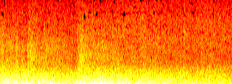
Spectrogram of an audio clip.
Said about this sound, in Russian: Внезапно над морем прокатился грохот слившихся воедино нескольких взрывов, глухих и мощных.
